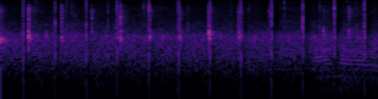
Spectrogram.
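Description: A crowd claps at a White House press conference, a run of sharp, fairly evenly spaced claps with overlapping applause, moderately loud and close, with faint talk under it.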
